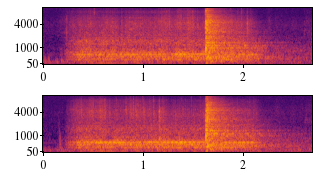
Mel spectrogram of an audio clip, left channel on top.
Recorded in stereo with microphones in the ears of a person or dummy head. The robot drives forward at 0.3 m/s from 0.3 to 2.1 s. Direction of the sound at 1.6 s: 10° left (ahead or behind).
